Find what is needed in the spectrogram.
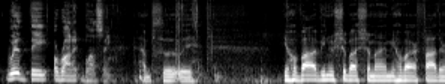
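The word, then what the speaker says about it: יהוה: And it's definitive that the Jewish sources say the name of the Father, according to its true pronunciation, is Yehovah.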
